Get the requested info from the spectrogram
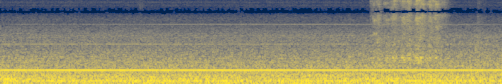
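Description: Indoor room tone: a steady single-pitch hum over a low, even rumble, with a brief high hiss about four and a half seconds in.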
